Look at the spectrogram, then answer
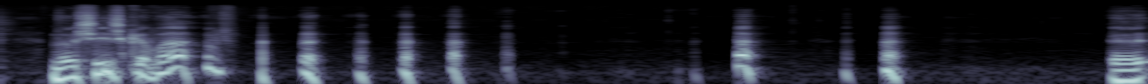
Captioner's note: Ketawa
